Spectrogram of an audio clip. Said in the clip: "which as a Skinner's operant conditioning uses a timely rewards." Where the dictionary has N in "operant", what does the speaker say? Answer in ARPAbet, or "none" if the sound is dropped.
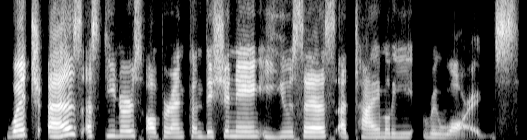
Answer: N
